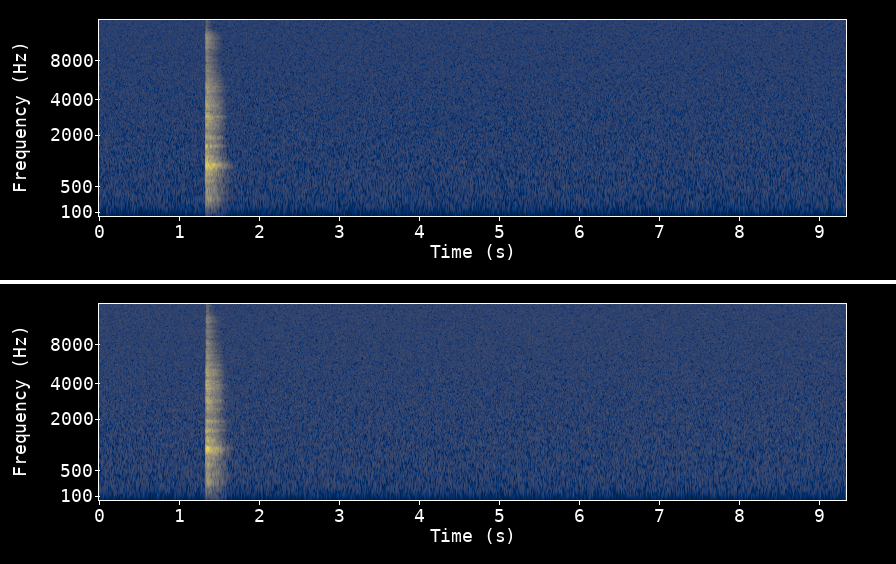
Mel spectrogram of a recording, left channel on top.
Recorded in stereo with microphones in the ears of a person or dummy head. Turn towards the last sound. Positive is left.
turn(degrees=25)  # may be behind; listen again after turning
